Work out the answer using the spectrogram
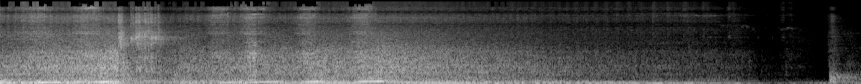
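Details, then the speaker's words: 1969 Chevy C30 1-ton V8 after head gasket replacement, running in neutral without coolant: deep rumble rises and falls cleanly through throttle blips, no knock or miss; throwout bearing spins smoothly, engine sounds healthy. "I think the throw out bearing is actually good. Spins smoothly. She's running. Sounds pretty good. Give her gas."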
